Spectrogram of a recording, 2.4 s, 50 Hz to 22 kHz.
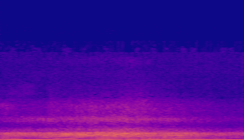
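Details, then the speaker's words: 2010 Subaru Impreza hatchback on test drive, window down, clutch biting right at top of pedal travel: revs climb and flare under throttle without matching pull, rough into second; clutch slipping badly, later replaced. "Wow. Yeah, that is that is slippy. That is slipping quite a lot."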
